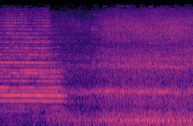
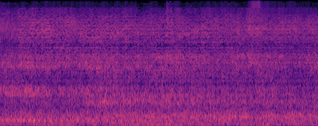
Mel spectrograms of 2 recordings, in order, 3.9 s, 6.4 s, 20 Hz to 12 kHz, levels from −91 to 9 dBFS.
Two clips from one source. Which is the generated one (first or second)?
second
